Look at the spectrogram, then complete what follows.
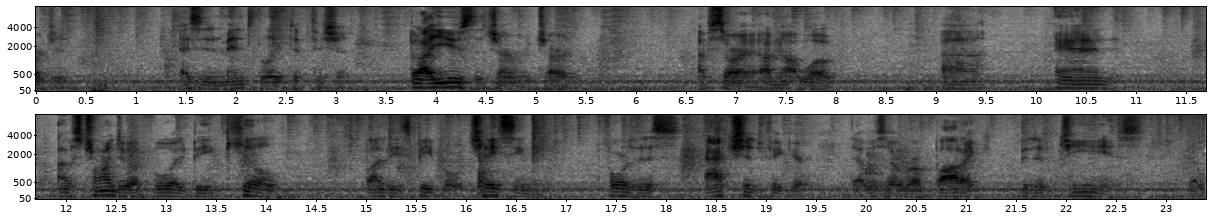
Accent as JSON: {"language": "English", "area": "the Bay Area", "region": "California", "country": "United States", "said": "I'm from California. I'm from the Bay Area"}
